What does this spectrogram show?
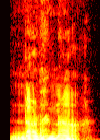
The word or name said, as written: नढ़ना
